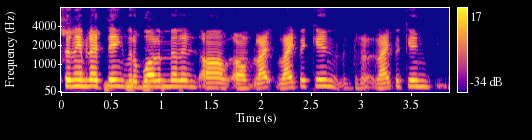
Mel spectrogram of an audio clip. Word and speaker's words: lycopene: Lipicin, pronounce it? Colchicine. COLCHININE. Colchicine. No, it was another thing you mentioned. It's called lipicin in the watermelon or something like that. Lycopene.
